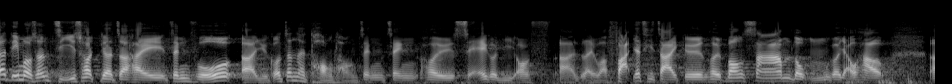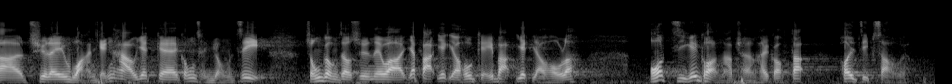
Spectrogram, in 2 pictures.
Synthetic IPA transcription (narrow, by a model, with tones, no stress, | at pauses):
ɛ˥t̪i˨˥mɔ˨˧˩s̬œː˨˥ŋt͡siː˨˥t͡ʃʰɵ˥t̚kɛː˧t͡sɐ˨wɦɐ˨jt͡sɪ˧ŋfuː˨˥ʔɐː˨jyː˨˩kʷɔː˨˥t͡sɐ˥nhɐ˨jt̪ʰɔː˨˩ŋt̪ʰɔ̰ː˨˩ŋt͡sɪ˧ŋt͡sɪ˧ŋhɵ˧ɥsɛ̰ː˨˥kɔː˧jiː˨˧ʔɔ̰ː˨n | ʔɐ̰ː˨˩lɐ̰˨˩jwaː˨˩faː˧t̚jɐ˥t̚t͡sʰiː˧t͡saː˧jkyː˧nɦɵ˧ɥpɔː˥ŋsaː˥mt̪o˧wm̩ː˨˧kɔː˧jɐ̰˧wɦaː˨˧wʔaː˨t͡ʃʰyː˨˧le˨˧jwa̰ː˨˩nkɪ˨˥ŋɦaː˨wjɪ˥kːɛː˧kʊ˥ŋt͡sʰɪ˨˩ŋjʊ̰˨˩ŋt͡siː˥˩ | t͡sʊ˨˥ŋkʊ˨ŋt͡sɐ˨˩wsyː˧ne˨˧jwaː˨jɐ˥t̚paː˧k̚jɪ˥k̚jɐ˨˧wɦo˨˥wke˨˥jpaː˧k̚jɪ˥k̚jɐ̰˨˧wɦo˨˥wlaː˥ | ŋɔː˨˧t͡siː˨ke˨˥jkɔː˧jɐ˨˩nla̰ː˨p̚t͡ʃʰœː˨˩ŋhɐ˨jkɔː˧k̚t̪ɐ˥k̚hɔː˨˥jiː˨˧t͡siː˧˥p̚sɐ̰˨wkɐ˧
